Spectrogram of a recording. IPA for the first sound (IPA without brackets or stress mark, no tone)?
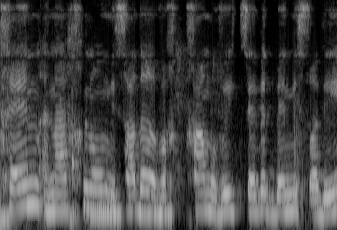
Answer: χ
